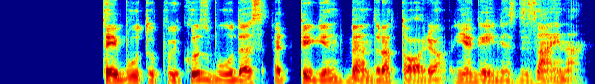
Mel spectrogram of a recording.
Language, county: Lithuanian, Kaunas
